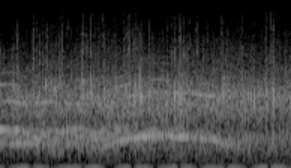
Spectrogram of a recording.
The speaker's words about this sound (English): So you should all tell them congratulations because that's awesome they got engaged, right? How about a little round of applause for that?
